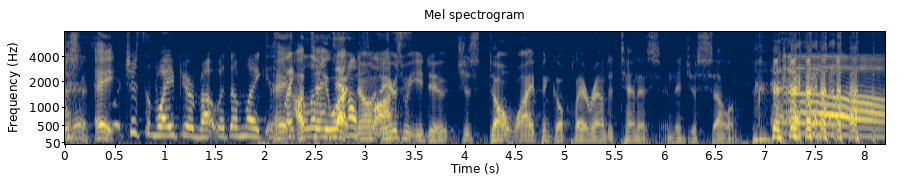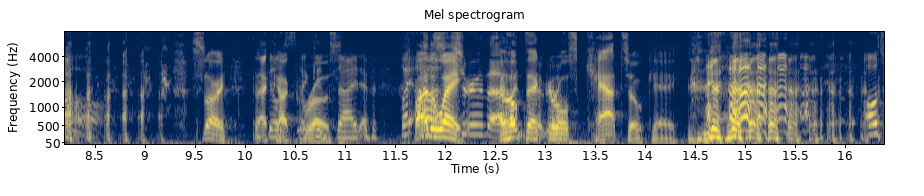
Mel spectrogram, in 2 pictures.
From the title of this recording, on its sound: LIVE from All Things Comedy Comedy Festival in Phoenix!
